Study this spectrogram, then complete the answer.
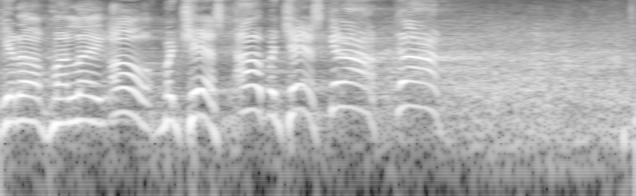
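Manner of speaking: high strained yells of a man in distress; panicked yelling. Retold or imitated. Husband yelling mid-stroke gag, high and strained. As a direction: cry out like you can't breathe. Wife checking on him, choking joke.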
